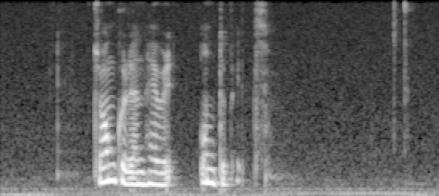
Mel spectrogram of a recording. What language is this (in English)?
Faroese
